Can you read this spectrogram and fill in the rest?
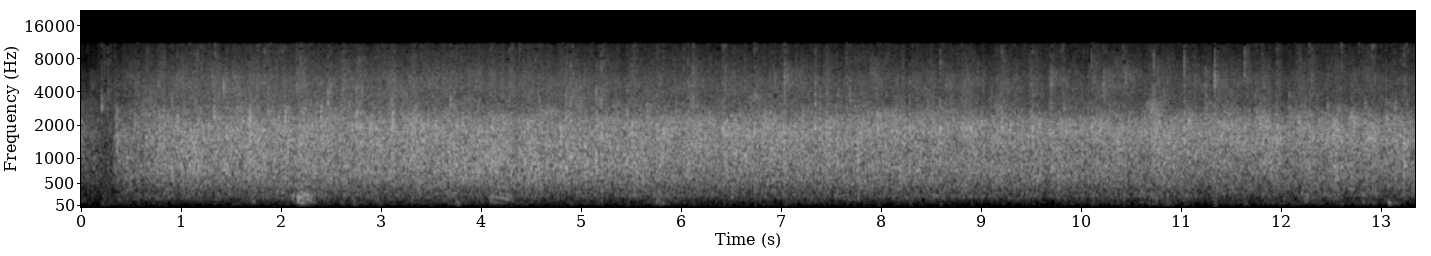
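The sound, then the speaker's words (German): Sustained audience applause, a dense steady wash of many hands clapping at an even loudness for over thirteen seconds, with no voices standing out. “Toller Applaus, vielen Dank.”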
